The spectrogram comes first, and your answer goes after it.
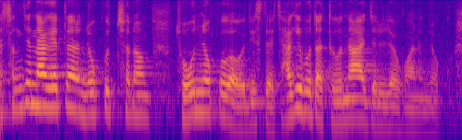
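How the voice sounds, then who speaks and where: A man speaks at a high pitch and a fairly quick pace. His pitch swings very widely. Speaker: professor. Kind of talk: lecture. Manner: fast.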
